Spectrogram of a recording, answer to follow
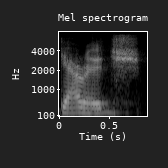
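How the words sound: It is said in a British accent. "which is British way of saying this particular word"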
